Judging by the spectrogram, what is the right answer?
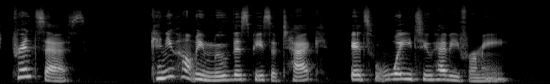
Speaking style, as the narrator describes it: Pidge says loudly

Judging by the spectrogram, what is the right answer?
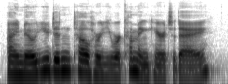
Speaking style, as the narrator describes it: he said

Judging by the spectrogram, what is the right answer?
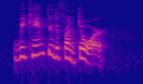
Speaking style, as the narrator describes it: he announces suddenly, far too loudly

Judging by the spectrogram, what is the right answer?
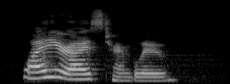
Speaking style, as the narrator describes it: he asked sleepily

